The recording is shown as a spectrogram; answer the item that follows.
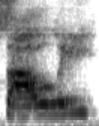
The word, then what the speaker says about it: Soule: Yeah, he calls himself Charles Soule.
